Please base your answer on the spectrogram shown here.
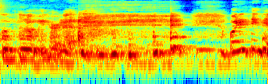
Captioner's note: laughs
